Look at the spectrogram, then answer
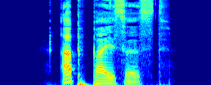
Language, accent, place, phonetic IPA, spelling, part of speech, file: German, Germany, Berlin, [ˈapˌbaɪ̯səst], abbeißest, verb, De-abbeißest.ogg
- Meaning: second-person singular dependent subjunctive I of abbeißen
